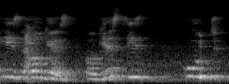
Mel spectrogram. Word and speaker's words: août: August is août. You remember there is an A, but we don't pronounce it.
